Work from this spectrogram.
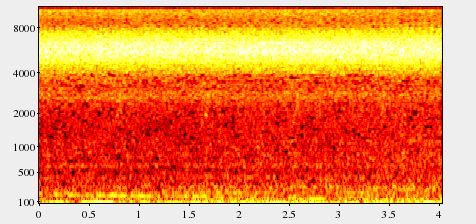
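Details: Tokyo cicadas singing on a summer afternoon before a typhoon: a steady wall of high, hissing trill that never pauses, with a soft low hum in the background.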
